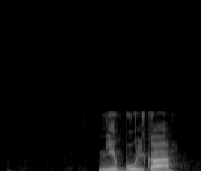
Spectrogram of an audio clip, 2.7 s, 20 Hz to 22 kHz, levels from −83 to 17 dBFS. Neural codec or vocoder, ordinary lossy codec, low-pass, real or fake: codec, 16 kHz, 4.8 kbps, FACodec; none; none; fake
